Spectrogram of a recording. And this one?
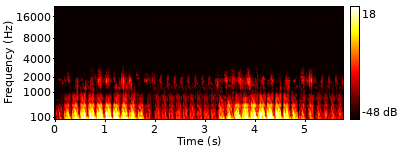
Modified ejfortin's Nano_Blade_Loop to pan back to the left and have longer quiet sections.
engine, hum, loop, pan, reactor, throb, thrum, warpcore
